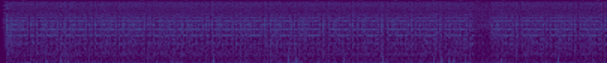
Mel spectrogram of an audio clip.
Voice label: South Scottsdale Sheriff, scanner audio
